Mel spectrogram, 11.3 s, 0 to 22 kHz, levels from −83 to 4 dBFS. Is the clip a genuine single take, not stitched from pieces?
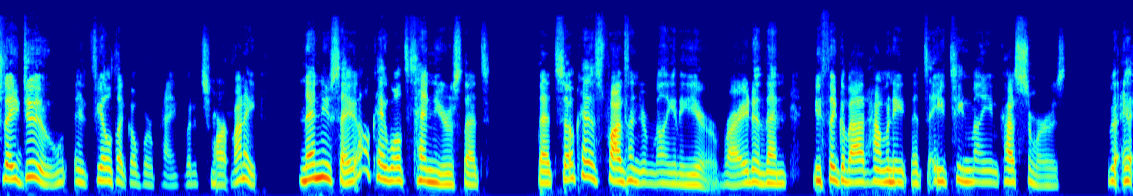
yes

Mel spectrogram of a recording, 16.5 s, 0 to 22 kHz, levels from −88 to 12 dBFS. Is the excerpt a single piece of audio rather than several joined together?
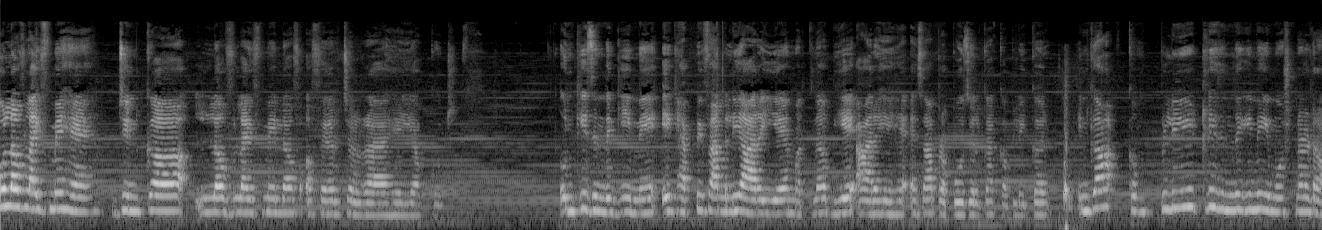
no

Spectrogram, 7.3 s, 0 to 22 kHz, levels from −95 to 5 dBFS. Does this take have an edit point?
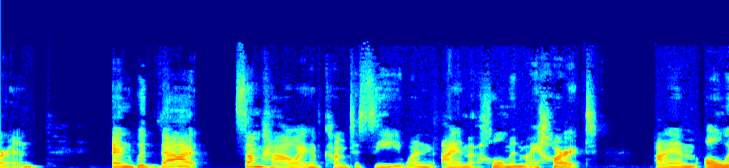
no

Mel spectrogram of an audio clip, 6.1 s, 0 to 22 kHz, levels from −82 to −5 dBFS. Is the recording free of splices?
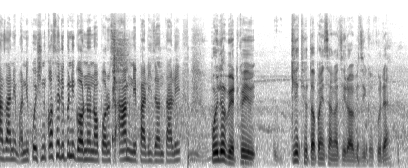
no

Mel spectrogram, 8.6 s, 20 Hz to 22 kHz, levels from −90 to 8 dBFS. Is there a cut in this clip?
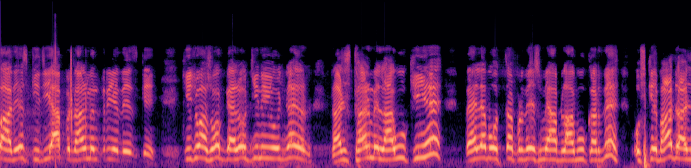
no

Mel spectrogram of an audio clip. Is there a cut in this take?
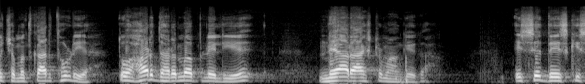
yes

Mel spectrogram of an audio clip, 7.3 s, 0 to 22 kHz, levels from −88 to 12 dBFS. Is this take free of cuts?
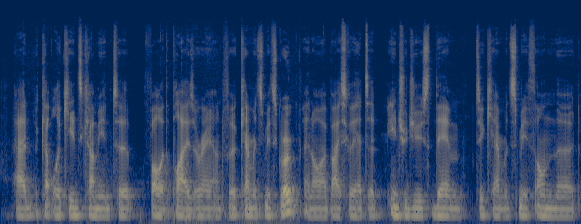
no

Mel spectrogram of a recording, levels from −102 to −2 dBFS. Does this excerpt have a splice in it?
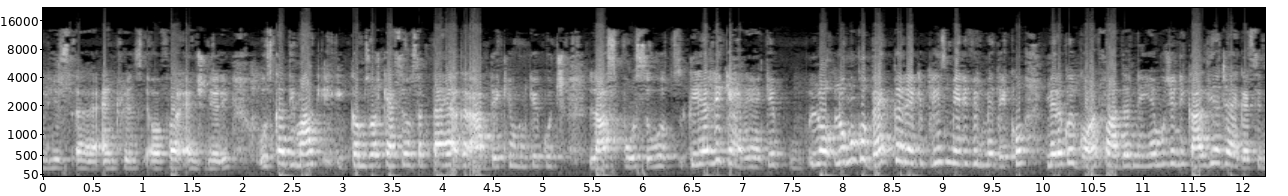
no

